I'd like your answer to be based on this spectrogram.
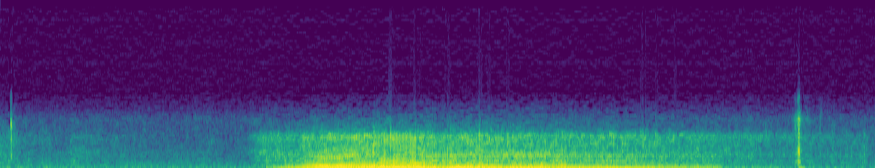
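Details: Snoring from an adult woman who denies snoring: a single long, low rattling snore on an inward breath, with quiet room noise before and after.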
